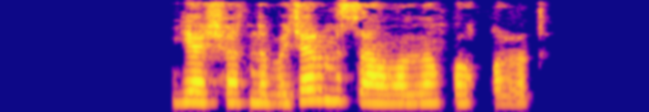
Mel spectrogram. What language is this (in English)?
Uzbek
